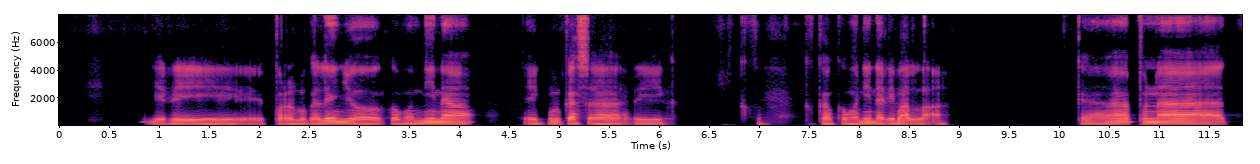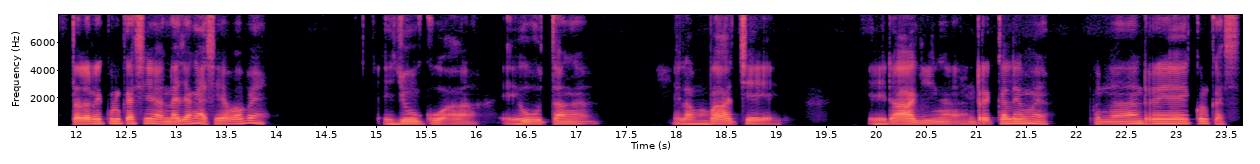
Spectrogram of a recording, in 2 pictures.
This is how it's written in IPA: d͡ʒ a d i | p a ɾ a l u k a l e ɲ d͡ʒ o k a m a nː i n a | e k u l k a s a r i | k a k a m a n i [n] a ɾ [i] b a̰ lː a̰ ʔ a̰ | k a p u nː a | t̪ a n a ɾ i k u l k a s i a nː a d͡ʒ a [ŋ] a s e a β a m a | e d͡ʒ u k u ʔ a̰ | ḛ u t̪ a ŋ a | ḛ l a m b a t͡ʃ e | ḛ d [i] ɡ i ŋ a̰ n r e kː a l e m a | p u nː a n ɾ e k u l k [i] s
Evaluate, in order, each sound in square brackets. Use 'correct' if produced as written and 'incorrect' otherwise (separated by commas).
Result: correct, correct, correct, incorrect, incorrect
